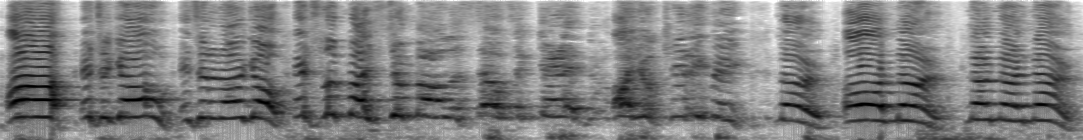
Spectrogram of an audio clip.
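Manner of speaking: very loud, high-pitched celebration; ecstatic goal shout. Real, not acted. Commentator celebrating Lascelles scoring from a corner, ecstatic shouting. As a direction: scream it out in joyful disbelief.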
